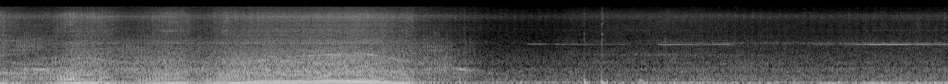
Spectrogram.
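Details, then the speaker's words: Carburetted Vespa LX (Piaggio) scooter after servicing and idle adjustment (about 1,370–1,400 rpm), previously hard starting, unstable idle, high fuel use: brief blip then steady, even, quiet low idle without misses; healthy. "thì tiếng máy xe đã ngủ rất là êm Rất là nhẹ"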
